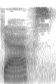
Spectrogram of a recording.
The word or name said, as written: gaffs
